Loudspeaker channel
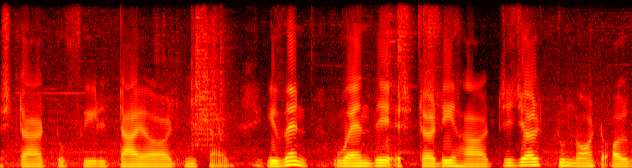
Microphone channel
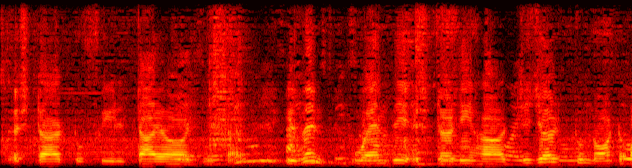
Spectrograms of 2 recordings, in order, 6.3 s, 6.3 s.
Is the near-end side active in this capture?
Yes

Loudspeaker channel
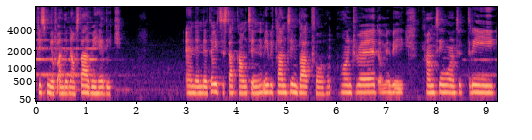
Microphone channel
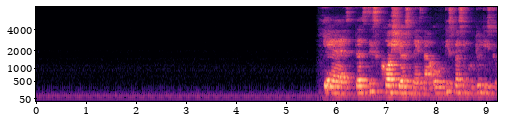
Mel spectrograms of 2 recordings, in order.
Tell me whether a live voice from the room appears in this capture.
Yes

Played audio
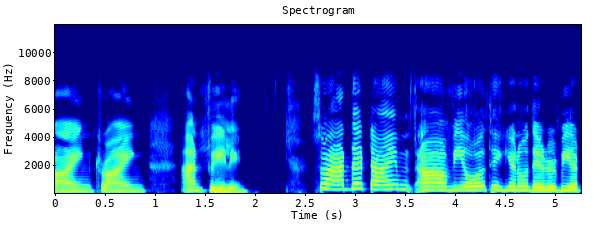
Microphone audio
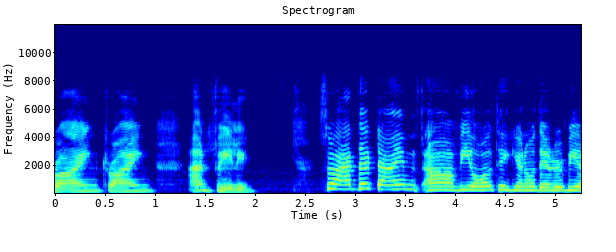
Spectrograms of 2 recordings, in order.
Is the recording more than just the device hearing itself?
No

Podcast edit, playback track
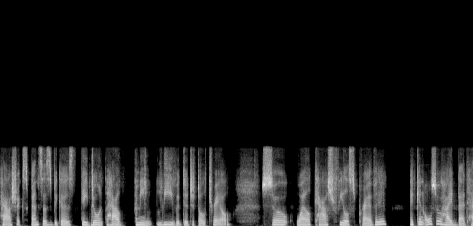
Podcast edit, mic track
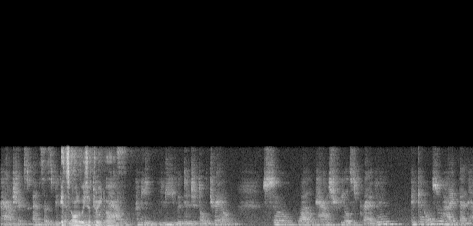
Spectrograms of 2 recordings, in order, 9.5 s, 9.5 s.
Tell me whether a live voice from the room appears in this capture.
Yes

